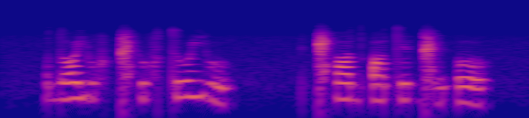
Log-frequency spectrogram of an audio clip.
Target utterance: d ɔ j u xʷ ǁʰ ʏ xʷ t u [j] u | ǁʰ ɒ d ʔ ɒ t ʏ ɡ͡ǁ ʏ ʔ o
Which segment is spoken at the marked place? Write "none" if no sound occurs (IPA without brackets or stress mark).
j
